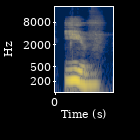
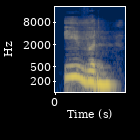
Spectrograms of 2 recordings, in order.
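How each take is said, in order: First: The final n sound is left off. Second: The word ends with a final n sound. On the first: "the schwa vowel sound n at the end of the word is omitted" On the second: "even becomes eve"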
